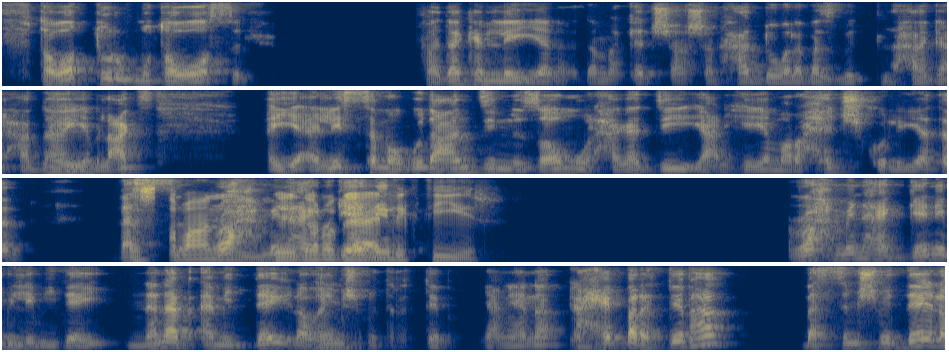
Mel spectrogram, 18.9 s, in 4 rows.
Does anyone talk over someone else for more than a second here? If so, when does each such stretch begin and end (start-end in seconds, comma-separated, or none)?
10.1-11.5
